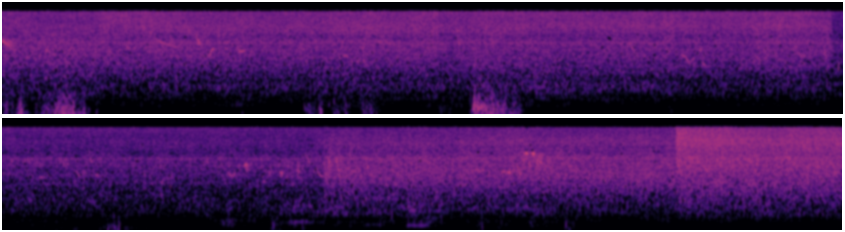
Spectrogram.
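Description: Wind gusts outdoors, rustling reeds and grass.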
